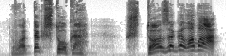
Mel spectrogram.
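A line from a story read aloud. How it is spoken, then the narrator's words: Amazed exclamation. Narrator (Russian): изумленно воскликнул он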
